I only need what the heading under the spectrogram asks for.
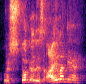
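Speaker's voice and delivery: botched Scottish that comes out Irish; Irish accent. Acted. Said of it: "it's right to my Irish accent again".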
